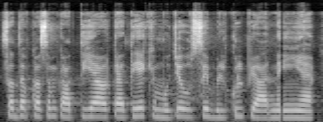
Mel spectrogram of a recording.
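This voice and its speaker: A woman recapping a drama episode scene by scene, retelling it at an even, steady pace and reading the characters' lines aloud. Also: mid-range voice. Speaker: drama reviewer.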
